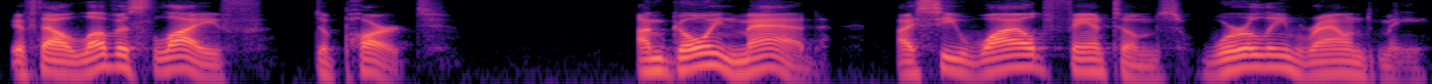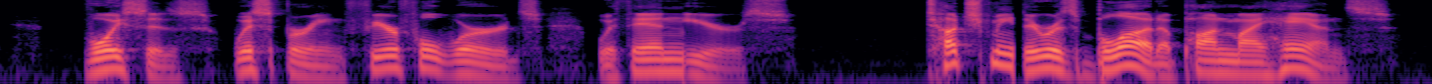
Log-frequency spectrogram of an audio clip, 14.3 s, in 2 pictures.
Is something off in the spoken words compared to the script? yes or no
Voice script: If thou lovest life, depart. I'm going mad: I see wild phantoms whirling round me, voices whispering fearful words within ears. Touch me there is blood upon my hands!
no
